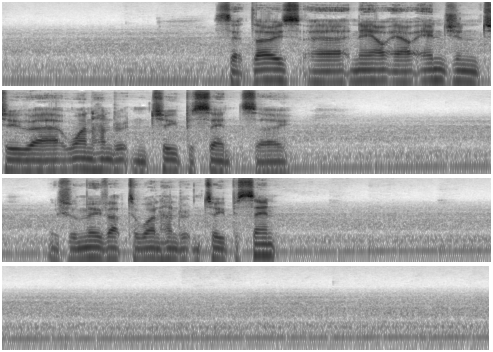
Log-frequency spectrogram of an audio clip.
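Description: A helicopter engine hums steadily.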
